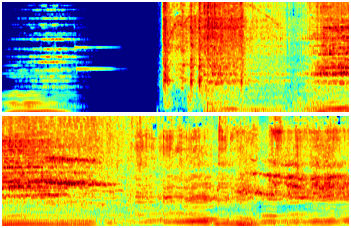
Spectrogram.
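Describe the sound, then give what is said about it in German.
Car tyres skid and squeal as the car spins circles on asphalt. A loud, continuous screeching roar with wavering engine tones follows a brief low rumble and a moment of silence. “machst du da gerade eine Krone mit deinen Reifen in den Asphalt?”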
